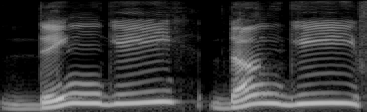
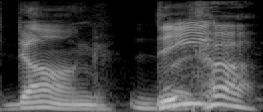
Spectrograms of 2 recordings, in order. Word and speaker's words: dengue: It is the dengue fever. I don't think it's dung. Well, we don't get that. Listen to how it's pronounced.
